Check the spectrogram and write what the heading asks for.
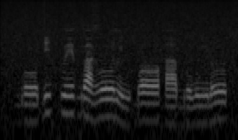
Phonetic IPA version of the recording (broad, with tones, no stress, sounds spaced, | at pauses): b oː˨ ɗ i˦ kʷ eː˦ ɡʷ a˦˨ ɣ oː˦ l ĩ˨ ɡ͡b ɔ˦ | a˨ b ʊ˨ w ĩ˨ ɾ ʊ˦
